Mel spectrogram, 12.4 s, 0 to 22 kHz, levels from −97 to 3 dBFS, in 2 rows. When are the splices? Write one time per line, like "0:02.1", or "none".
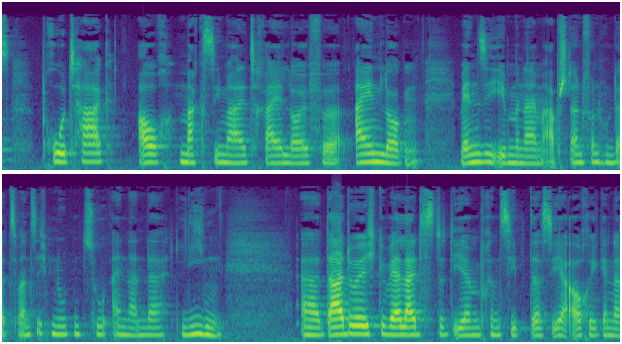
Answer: none

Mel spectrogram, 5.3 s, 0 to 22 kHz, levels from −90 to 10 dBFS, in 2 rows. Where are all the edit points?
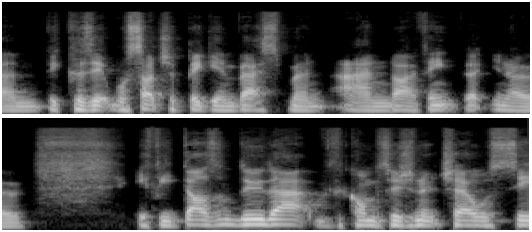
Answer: none

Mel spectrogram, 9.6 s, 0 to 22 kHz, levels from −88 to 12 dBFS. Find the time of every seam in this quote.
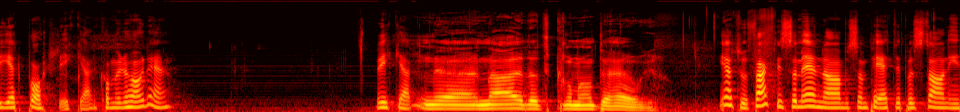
none

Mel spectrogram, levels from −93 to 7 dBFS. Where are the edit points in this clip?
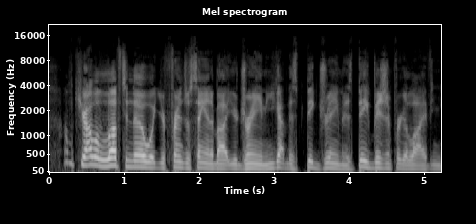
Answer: none

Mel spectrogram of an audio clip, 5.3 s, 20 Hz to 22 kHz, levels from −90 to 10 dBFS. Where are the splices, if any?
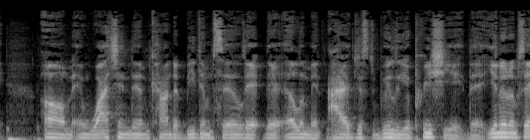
0:02.4

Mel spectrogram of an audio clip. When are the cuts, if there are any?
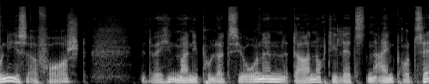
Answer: none

